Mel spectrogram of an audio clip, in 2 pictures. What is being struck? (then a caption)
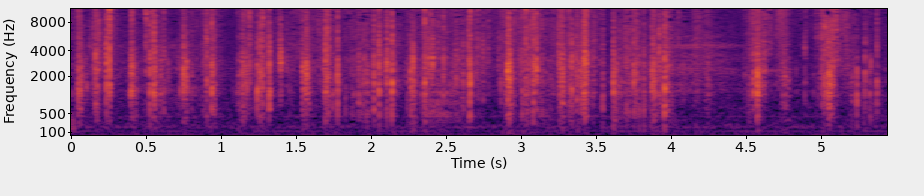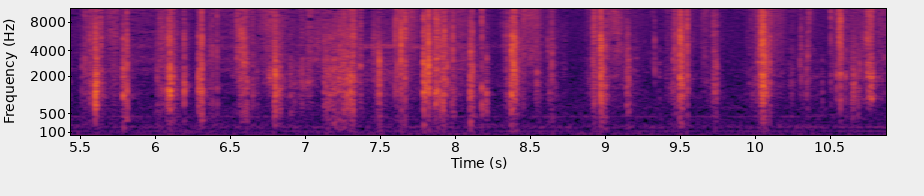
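Flat cardboard pencil box. Fingertips grip a flat cardboard colored pencil box by its edges, tilting and turning it, with the edge held up close. The result is a steady run of quick, dry squeaks and crinkly scrapes, each very short with no ring, bright in the upper mids and highs. It stays quiet throughout with little low end.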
